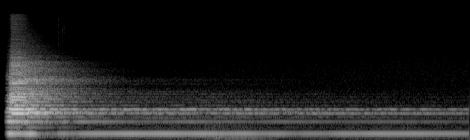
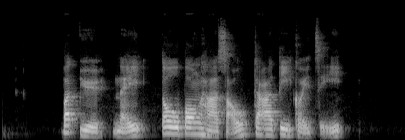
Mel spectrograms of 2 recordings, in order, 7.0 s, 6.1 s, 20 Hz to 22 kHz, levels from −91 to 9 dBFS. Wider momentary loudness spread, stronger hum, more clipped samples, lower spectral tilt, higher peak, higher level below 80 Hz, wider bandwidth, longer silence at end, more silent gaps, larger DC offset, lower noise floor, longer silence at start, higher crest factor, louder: first, 25 LU vs 11 LU; neither; neither; about the same, -6 dB/octave vs -7 dB/octave; about the same, -2 dBFS vs -2 dBFS; about the same, -66 dBFS vs -68 dBFS; first, 14 kHz vs 10.5 kHz; second, 0 s vs 0.95 s; neither; neither; second, -44 dBFS vs -85 dBFS; second, 0.05 s vs 0.95 s; first, 24 dB vs 18 dB; second, -22 LUFS vs -19 LUFS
